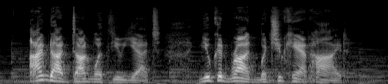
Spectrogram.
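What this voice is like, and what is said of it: Mirthful, gleeful character voice. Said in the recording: “in a mirthful voice”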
